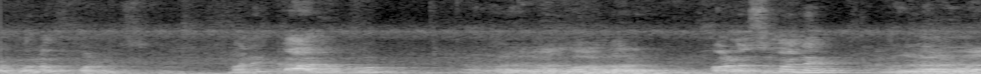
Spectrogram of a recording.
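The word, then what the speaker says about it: الله: কি হবে ল ল হবে ওই আকারটার হবে আল্লাহু আকবার আল্লাহু আকবার আল্লাহ শব্দের তাসদিদের ডাইনে আল্লাহ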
